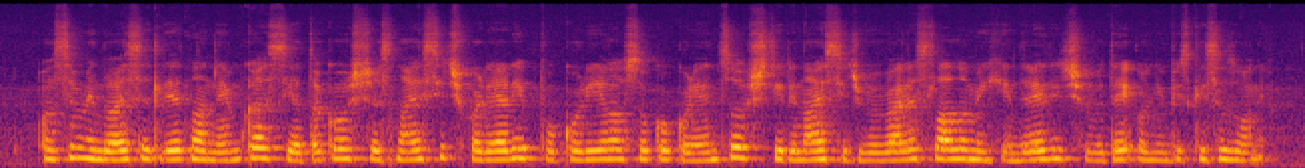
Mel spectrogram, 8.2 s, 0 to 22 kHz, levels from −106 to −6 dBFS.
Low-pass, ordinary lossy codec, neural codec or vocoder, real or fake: 19.8 kHz; none; vocoder, 48 kHz, 128 mel bands, Vocos; fake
